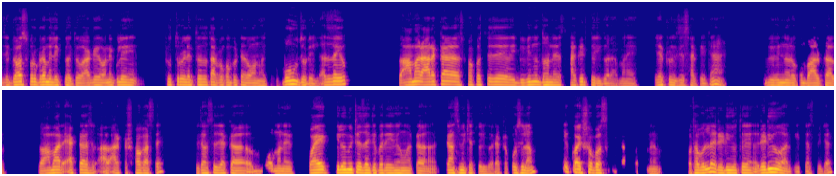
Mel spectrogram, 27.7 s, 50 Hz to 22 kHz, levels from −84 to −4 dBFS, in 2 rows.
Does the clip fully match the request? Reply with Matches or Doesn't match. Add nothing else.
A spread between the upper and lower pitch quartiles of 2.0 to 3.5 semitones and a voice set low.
Matches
